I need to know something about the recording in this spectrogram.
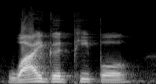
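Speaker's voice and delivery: plain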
